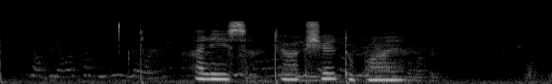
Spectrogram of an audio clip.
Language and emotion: Russian, sad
